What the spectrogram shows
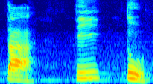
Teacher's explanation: Kita boleh rasa sikit hembusan nafas pada tapak tangan.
